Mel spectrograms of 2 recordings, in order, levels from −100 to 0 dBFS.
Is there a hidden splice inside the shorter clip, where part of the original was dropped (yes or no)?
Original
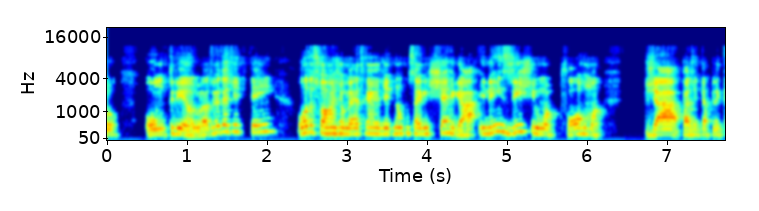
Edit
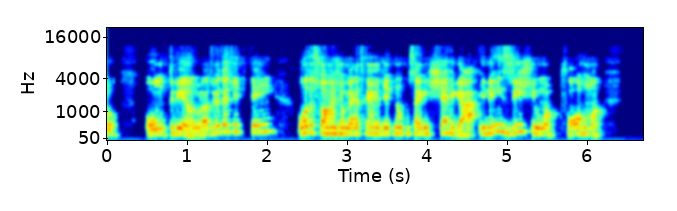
no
